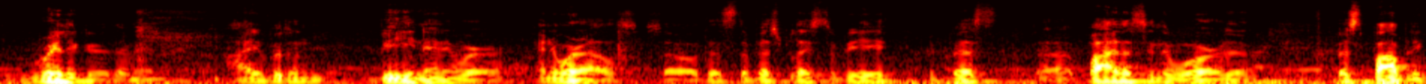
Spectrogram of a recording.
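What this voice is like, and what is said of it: Italian-accented English. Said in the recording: “I'm from Italy ... they could tell you had an accent ... I come from Northeast Italy, near Venice”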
